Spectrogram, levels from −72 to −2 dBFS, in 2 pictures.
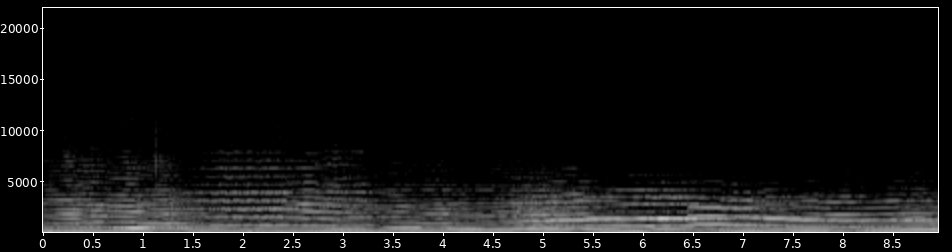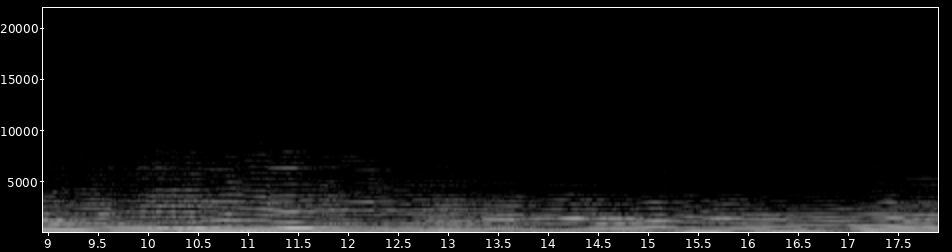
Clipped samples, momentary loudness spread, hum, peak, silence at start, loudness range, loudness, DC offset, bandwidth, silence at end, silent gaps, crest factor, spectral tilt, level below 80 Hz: under 0.1%; 8 LU; none; -12 dBFS; 0 s; 7 LU; -30 LUFS; under 0.1%; 16 kHz; 0 s; none; 18 dB; -6.5 dB/octave; -44 dBFS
